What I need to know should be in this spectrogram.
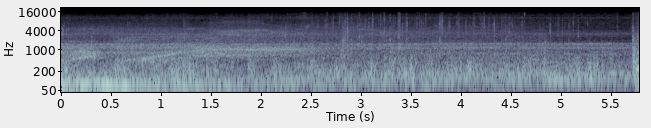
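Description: A flame hisses and roars close by.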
